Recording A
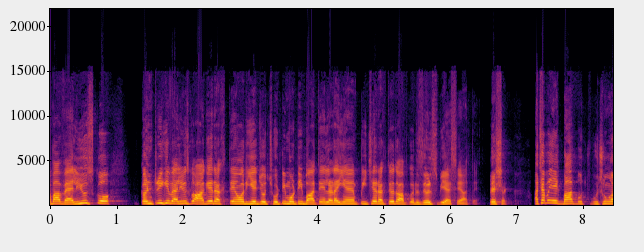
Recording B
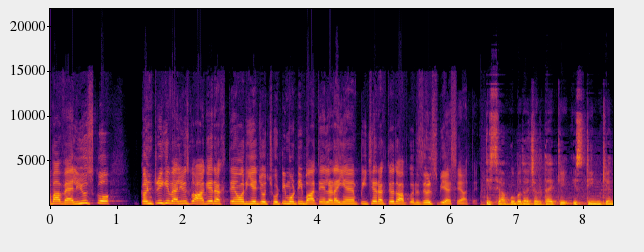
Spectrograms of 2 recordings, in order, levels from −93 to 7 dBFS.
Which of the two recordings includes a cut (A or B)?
B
